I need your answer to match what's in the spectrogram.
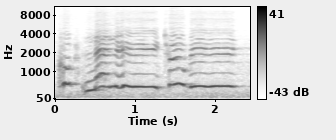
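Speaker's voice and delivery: high calls across the garden; eager high-pitched calling of names. Acted. Calling the children to come.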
